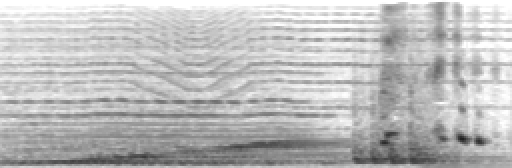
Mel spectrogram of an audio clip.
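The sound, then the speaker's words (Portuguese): A boy cries in the town of São Vicente: a long drawn-out wailing whimper that wavers in pitch before breaking into short, uneven sobs. No one speaks. “Ei, que há com você, rapazinho? Por que está chorando?”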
